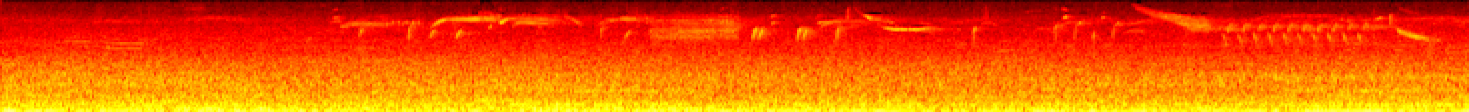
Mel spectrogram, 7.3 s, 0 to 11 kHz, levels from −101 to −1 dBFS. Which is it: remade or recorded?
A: recorded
